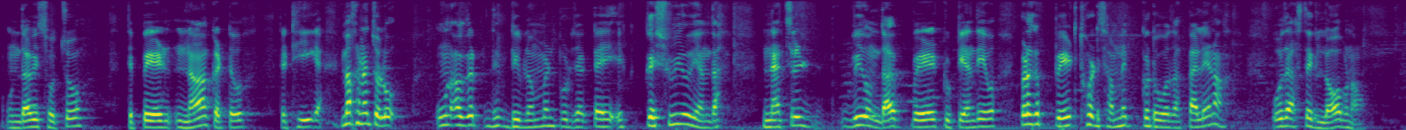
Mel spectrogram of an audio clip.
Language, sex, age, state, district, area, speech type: Dogri, male, 18-30, Jammu and Kashmir, Jammu, urban, spontaneous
